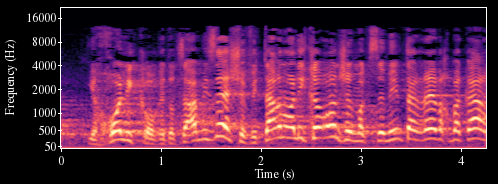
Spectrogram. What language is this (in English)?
Hebrew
